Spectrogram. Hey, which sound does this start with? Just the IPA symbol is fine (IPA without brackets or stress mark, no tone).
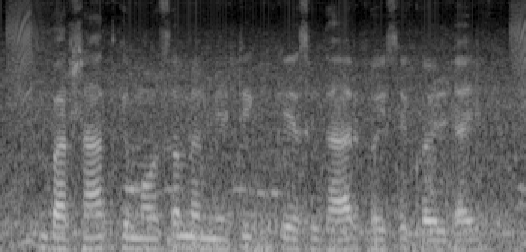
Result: b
